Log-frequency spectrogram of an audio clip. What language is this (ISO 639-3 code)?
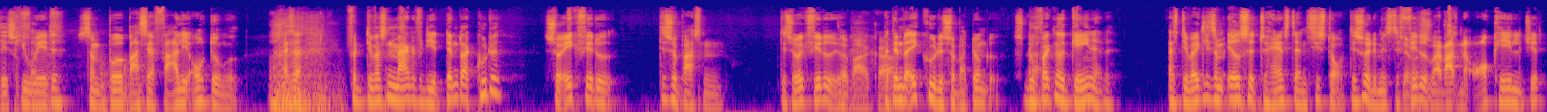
dan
